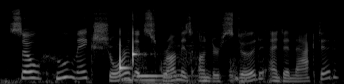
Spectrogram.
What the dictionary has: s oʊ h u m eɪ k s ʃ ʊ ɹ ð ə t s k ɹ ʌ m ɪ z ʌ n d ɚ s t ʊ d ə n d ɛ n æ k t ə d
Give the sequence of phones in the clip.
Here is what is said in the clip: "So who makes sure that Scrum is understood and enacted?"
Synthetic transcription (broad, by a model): s oʊ h u m eɪ k s ʃ ʊ ɹ ð ə t s k ɹ ʌ m ɪ z ʌ n d ɚ s t ʊ d ə n d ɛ n æ k t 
